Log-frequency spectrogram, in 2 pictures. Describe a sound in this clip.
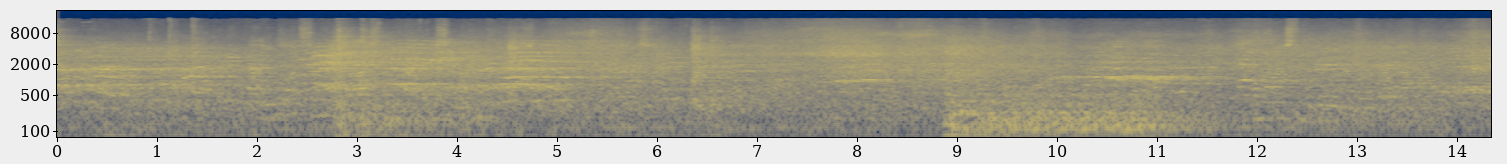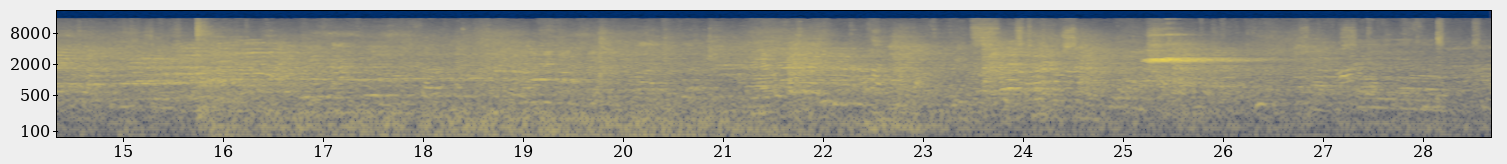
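Ice skates scrape and carve across ice in an echoing arena.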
